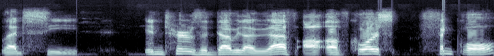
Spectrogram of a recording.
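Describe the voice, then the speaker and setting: A man at a medium pitch talks very slowly with lively intonation, the sound dry and close with no echo. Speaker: wrestling ring announcer. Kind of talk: casual interview chat. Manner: casual, filler-heavy.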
